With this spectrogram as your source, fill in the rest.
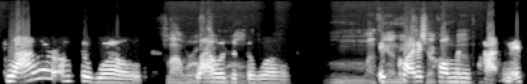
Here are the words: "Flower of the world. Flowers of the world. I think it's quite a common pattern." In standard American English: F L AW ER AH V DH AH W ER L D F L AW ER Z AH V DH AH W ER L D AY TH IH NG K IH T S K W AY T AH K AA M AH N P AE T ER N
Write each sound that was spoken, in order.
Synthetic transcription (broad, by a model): F L AW ER AH V DH AH W ER L D F L AW ER Z AH V DH AH W ER L D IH IH T S K W AY T AH K AA M AH N P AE T N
